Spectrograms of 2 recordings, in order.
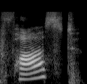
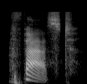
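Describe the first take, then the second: First: It is said in a British accent. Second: It is said in an American accent. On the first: "British people say fast" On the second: "Americans say fast"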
